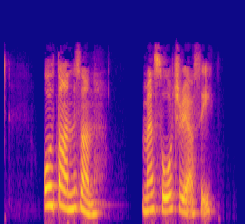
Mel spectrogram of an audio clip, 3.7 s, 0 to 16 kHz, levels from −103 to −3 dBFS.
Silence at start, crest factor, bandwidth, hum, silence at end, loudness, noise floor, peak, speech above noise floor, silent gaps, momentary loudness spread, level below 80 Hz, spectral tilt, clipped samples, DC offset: 0.65 s; 16 dB; 7.6 kHz; none; 0.55 s; -17 LUFS; -66 dBFS; -2 dBFS; 50 dB; 1.99-2.12 s; 14 LU; -62 dBFS; -4.5 dB/octave; under 0.1%; under 0.1%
